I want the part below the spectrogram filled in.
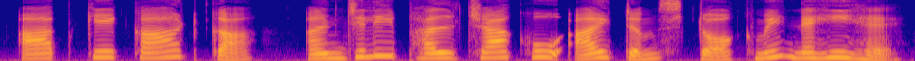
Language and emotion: Hindi, neutral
